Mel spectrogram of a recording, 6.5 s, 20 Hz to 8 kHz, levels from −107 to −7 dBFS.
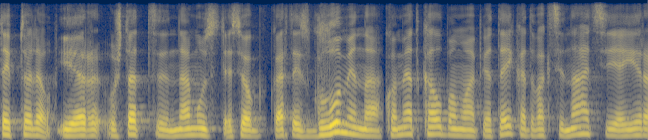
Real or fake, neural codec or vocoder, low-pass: real; none; 7.2 kHz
